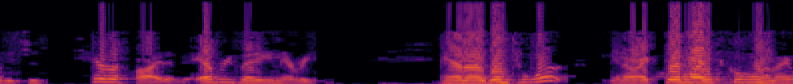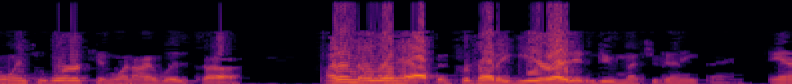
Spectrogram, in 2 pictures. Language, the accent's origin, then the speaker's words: English; Billings, Montana, United States; Particularly, I grew up in Billings, and I did a lot of drinking up in Red Lodge in a little ski resort town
